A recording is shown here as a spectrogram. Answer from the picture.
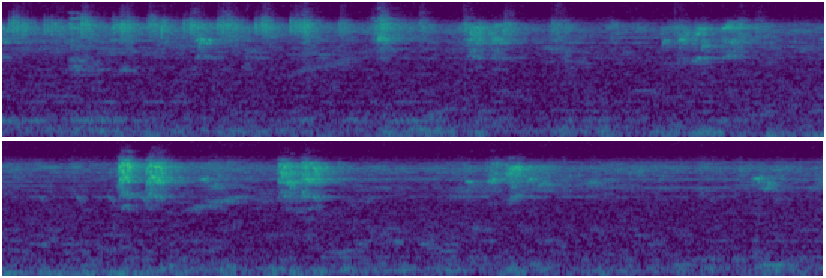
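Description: Small birds chirping: runs of short, high chirps, loudest around six to seven and a half seconds in.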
